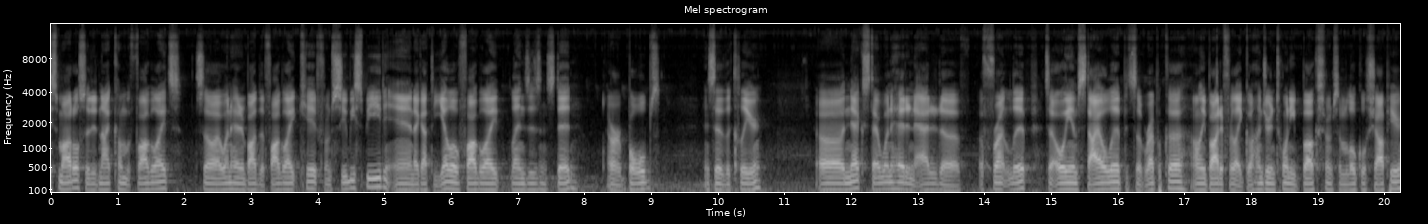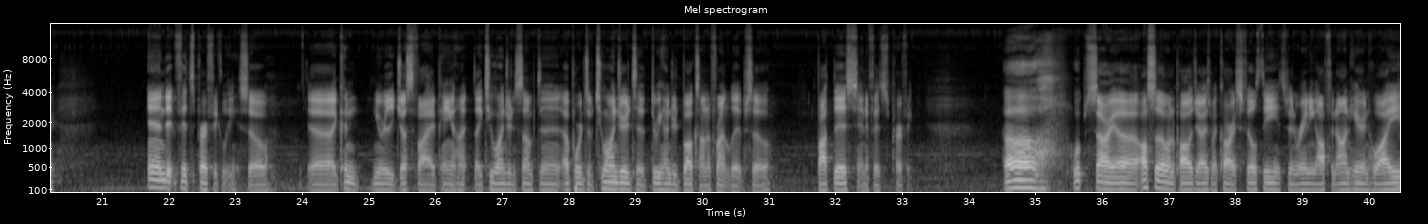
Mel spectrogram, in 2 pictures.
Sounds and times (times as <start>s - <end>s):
Speech: 0.0s - 9.2s, 9.8s - 10.8s, 11.5s - 20.4s, 21.7s - 31.1s, 31.8s - 33.2s, 35.6s - 40.4s.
